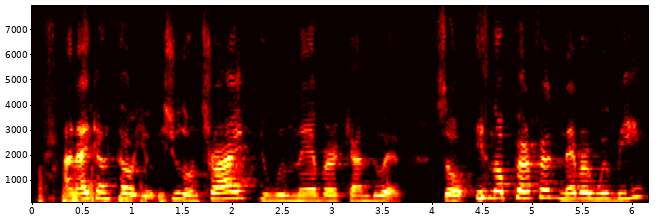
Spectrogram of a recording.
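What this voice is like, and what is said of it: Non-native English accent. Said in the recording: “my English is my second language ... I always will have this accent”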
